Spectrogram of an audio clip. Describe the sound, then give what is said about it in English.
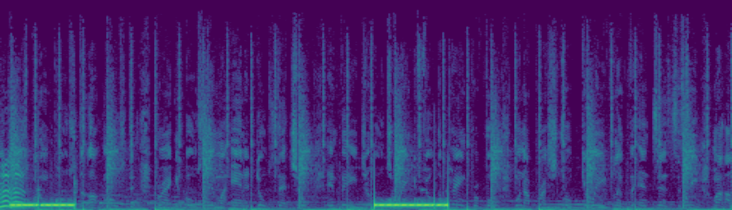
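A phone's ringing tone on an outgoing call, later forwarded to TELUS Mobility, sounds twice, each a loud, steady, mid-low buzz lasting about a second, separated by a pause of several seconds, over a busy, quieter background of music-like sound. “We'll call her instead.”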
